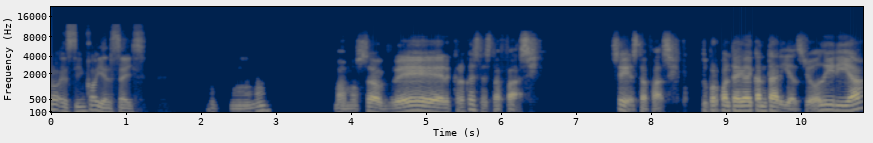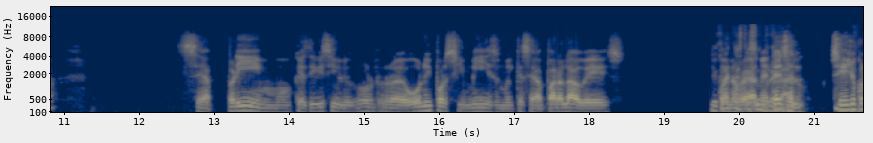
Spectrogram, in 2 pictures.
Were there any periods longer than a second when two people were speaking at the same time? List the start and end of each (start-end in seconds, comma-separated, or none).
19.7-20.9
